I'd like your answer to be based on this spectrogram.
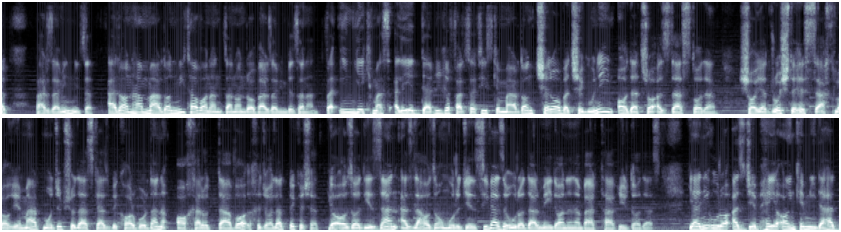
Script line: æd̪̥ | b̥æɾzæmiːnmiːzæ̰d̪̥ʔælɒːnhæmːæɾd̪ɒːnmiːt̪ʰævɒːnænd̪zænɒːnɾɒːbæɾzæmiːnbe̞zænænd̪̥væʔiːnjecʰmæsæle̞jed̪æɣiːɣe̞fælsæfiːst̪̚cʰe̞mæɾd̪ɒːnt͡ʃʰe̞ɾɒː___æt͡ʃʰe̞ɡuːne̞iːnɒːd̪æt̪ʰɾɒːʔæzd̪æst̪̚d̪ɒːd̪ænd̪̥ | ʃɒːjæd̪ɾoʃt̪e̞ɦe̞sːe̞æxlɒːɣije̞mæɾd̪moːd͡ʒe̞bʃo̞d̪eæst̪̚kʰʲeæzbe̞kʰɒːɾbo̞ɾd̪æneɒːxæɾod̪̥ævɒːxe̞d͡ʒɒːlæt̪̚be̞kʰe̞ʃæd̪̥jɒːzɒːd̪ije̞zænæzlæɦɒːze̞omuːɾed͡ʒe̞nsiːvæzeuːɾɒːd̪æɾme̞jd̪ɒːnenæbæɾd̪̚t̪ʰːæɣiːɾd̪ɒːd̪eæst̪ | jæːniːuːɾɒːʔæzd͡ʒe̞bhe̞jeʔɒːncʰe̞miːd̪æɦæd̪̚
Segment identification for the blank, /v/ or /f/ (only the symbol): v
